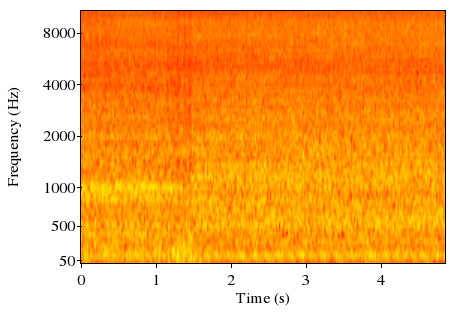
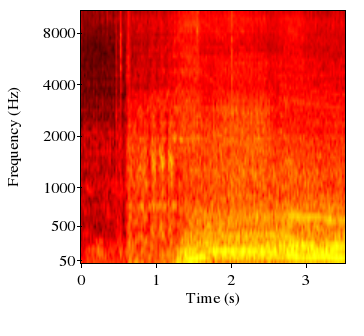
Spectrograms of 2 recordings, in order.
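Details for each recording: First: 2006 Nissan Pathfinder idling: loud steady rush of radiator fans on full as wiggling the coolant temperature sensor wiring gives a false hot reading, gauge stuck at H. Faulty sensor wiring or connection. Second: 2006 Nissan Pathfinder with hard-start and overheat complaints, cold start below freezing with coolant temperature sensor reading 32°F: short crank, catches at once and settles to even idle. Normal start, sensor seemingly reading correctly; coolant hose still broken.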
